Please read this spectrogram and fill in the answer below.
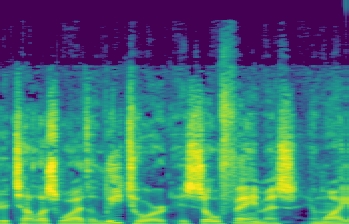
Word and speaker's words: Letort: And I tell you, I grew up in Toledo, Ohio, tying these Letort hoppers. And I know now after talking to you that it's actually Letort. And that's the correct way to say it, correct?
